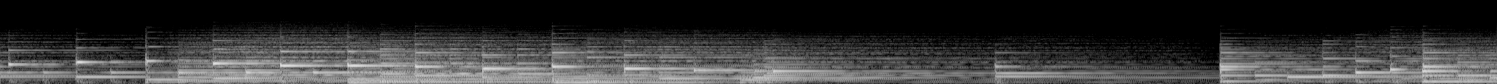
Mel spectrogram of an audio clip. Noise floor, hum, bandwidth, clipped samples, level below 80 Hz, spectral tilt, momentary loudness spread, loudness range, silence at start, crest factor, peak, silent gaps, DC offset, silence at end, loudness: -41 dBFS; none; 7.4 kHz; under 0.1%; -42 dBFS; -9 dB/octave; 18 LU; 12 LU; 0 s; 16 dB; 0 dBFS; none; under 0.1%; 0 s; -17 LUFS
